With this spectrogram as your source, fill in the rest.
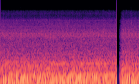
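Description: A boat engine gives a loud, continuous broadband roar as the throttle opens, with a brief sharp dropout near the end before the rumble resumes.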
